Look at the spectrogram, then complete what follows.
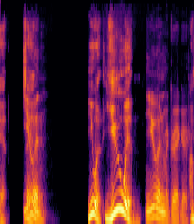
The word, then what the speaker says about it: Ewan: You're putting too much H into it. Ewan. Yeah. How you say it? Euan.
